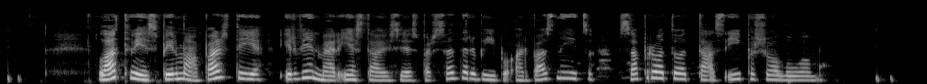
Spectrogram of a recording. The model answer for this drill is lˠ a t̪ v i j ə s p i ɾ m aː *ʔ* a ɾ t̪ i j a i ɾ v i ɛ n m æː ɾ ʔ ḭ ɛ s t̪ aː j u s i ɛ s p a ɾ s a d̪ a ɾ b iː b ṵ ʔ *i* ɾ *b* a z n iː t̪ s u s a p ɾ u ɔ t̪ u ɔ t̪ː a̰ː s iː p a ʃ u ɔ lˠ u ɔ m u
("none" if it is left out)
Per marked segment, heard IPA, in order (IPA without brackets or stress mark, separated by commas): p, a, b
